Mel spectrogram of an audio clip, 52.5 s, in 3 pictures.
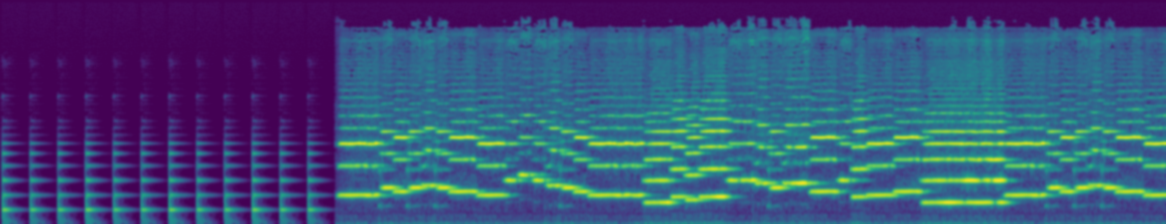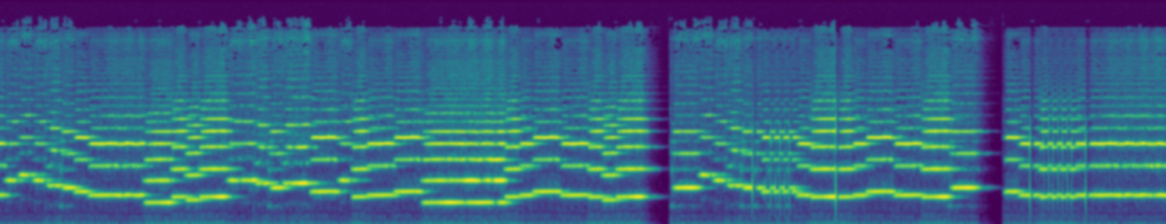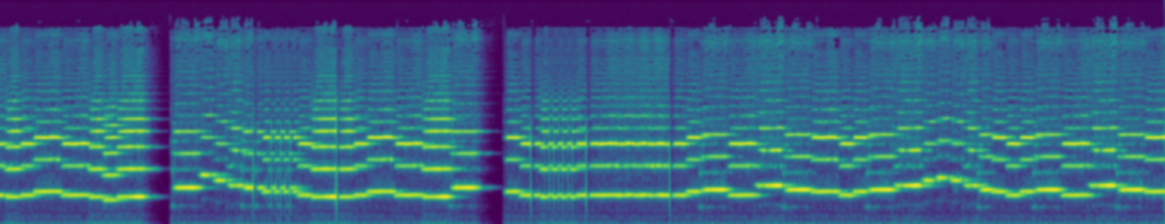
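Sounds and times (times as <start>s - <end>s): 
minuet music: 0.0s - 52.4s.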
